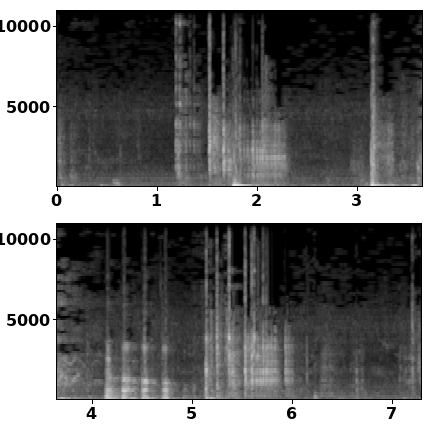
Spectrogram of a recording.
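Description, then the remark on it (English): Dice clatter and tumble across a hard tabletop in several separate rolls during a tabletop game, each a quick burst of sharp clicks and knocks that settle before the next throw. “Roll again for the beginning of this turn. So you essentially get to roll twice.”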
